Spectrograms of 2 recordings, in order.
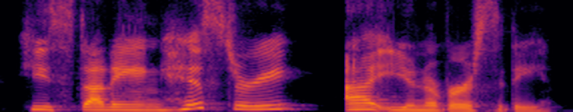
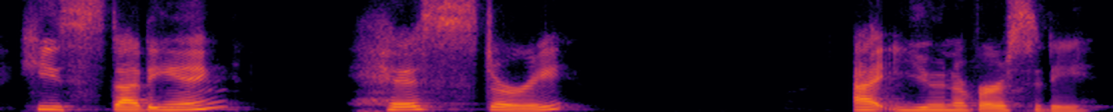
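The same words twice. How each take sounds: First: The sentence is spoken quickly. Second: The sentence is spoken slowly. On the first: "I'll say it fast" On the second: "Now let's say it slow"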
